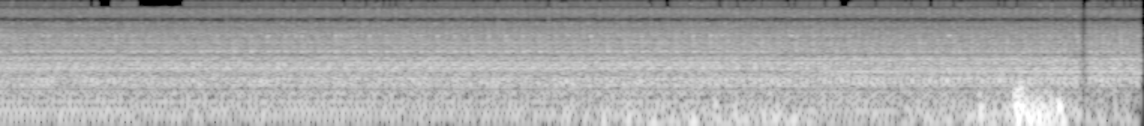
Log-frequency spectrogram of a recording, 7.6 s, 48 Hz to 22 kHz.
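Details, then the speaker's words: 2006 Toyota Highlander 3.3L V6 after water pump replacement: steady, even idle with smooth low rumble, no knocks or misses; firing cleanly, normal idle. "Sounds good, she's running good, she's firing good."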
